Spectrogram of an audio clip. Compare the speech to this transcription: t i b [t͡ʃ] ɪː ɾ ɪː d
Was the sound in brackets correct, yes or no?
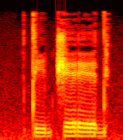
yes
